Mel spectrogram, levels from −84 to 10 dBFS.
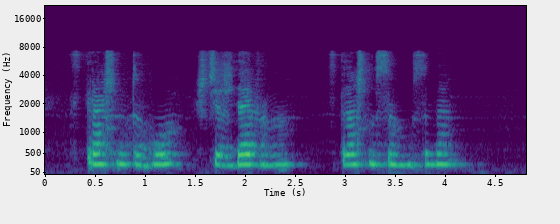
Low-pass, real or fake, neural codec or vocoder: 7.2 kHz; fake; codec, 44.1 kHz, 1.7 kbps, Pupu-Codec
